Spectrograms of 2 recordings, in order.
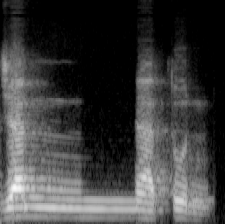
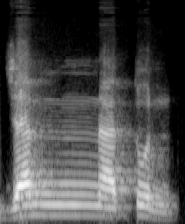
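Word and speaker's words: جنة: Yang pertama, teman-teman perhatikan bahwa nun tasydid ya ditulisnya jannatun.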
